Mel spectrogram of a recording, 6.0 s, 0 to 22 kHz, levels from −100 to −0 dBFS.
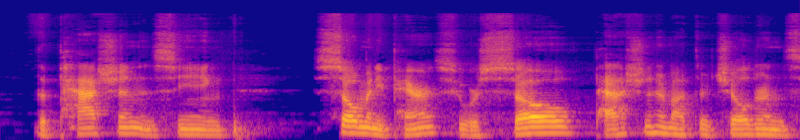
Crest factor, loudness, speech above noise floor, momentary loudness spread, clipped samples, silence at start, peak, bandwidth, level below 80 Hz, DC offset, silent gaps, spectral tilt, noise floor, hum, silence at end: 20 dB; -24 LUFS; 35 dB; 14 LU; under 0.1%; 0.3 s; -6 dBFS; 15.5 kHz; -66 dBFS; under 0.1%; none; -5.5 dB/octave; -59 dBFS; none; 0 s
